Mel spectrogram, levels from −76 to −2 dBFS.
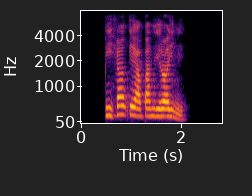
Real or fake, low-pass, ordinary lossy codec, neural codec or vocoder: fake; 7.2 kHz; AAC, 32 kbps; autoencoder, 22.05 kHz, a latent of 192 numbers a frame, VITS, trained on one speaker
